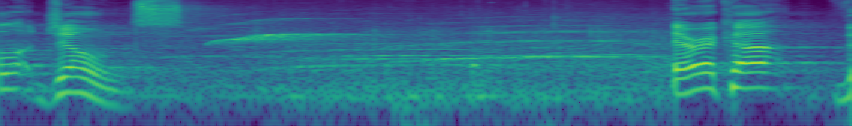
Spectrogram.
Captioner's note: applause, cheering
